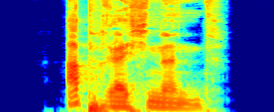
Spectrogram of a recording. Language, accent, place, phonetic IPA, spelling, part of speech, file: German, Germany, Berlin, [ˈapˌʁɛçnənt], abrechnend, verb, De-abrechnend.ogg
- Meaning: present participle of abrechnen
